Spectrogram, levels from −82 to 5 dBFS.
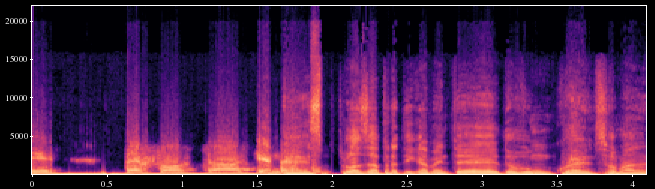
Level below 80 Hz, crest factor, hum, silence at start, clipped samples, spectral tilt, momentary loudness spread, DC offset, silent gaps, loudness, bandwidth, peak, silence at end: -8 dBFS; 4 dB; none; 0 s; 4%; -5.5 dB/octave; 3 LU; under 0.1%; none; -7 LUFS; 18.5 kHz; 0 dBFS; 0 s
